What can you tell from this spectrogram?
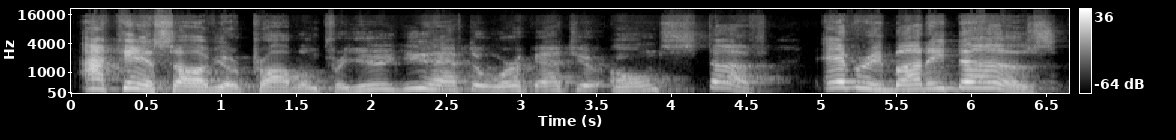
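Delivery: lightly voiced scolding Lucy; hammed-up bossy girl yelling. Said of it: "depicts Lucy yelling back at him".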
